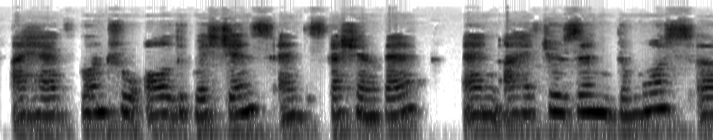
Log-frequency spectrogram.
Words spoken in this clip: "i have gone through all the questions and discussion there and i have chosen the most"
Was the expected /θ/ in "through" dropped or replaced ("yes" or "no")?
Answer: yes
